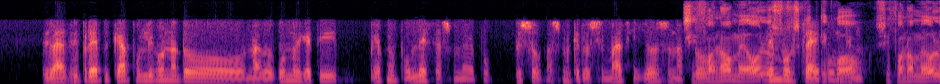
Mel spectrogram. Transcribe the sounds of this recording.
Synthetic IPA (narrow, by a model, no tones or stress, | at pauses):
ðilɐðipɾe̞pikɐpuliɣo̞nɐd̪o̞nɐt̪o̞ðume̞ʝɐt̪i | e̞xume̞po̞le̞sɐspume̞po | piso̞ɐspume̞ce̞t̪o̞simɐsciʝo̞nsɐnɐft̪onomeoðeboɾsθɐitpolisifonomeo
